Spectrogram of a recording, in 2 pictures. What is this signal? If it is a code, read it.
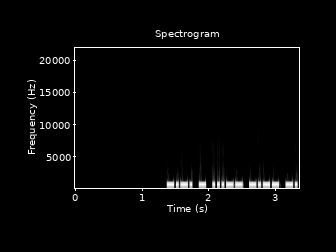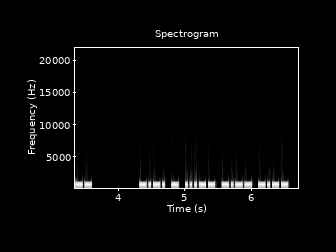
Morse code, heard as a keyed tone, about 36 wpm, 700 Hz. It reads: CT3YY CT3YY
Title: DXCC-100 Call Signs - 5 Characters - Repeated 3x - 35wpm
